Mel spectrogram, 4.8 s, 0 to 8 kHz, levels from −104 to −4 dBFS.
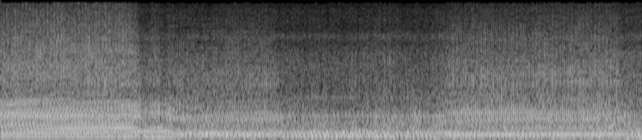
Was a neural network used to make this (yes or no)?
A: no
